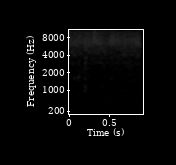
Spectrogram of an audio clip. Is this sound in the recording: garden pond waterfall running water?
yes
